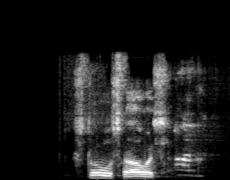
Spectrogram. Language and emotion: Russian, neutral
